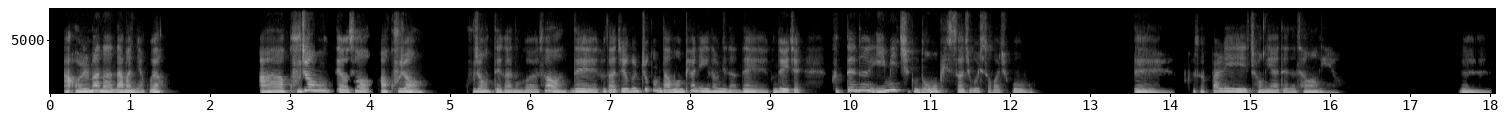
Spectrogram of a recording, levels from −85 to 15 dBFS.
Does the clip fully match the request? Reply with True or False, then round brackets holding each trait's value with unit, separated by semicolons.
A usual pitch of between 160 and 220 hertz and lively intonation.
False (190 Hz; 3.8 semitones)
